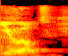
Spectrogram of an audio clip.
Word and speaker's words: Bejeweled: Sí, Bejeweled.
